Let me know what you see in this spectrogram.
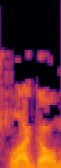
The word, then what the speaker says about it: Sluggo: And it's spelled just like it sounds. S-L-U-G S-L-U-G-G-O, Slug Go.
